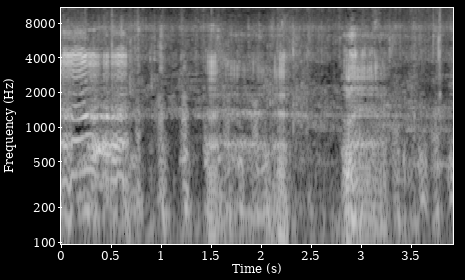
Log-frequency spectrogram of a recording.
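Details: Native pig sow with piglets on a farm, raised for natural mothering: a brief, harmonic squeal opens, followed by clipped grunts and a second sharp squeal near the end, over background hiss.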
